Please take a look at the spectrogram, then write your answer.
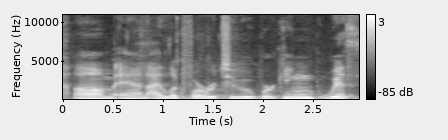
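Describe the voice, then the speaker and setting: This woman has a fairly high pitch and speaks with a Minnesotan accent. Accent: Minnesota. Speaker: new city employee. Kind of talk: self-introduction at council meeting. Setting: city council meeting.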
